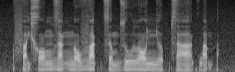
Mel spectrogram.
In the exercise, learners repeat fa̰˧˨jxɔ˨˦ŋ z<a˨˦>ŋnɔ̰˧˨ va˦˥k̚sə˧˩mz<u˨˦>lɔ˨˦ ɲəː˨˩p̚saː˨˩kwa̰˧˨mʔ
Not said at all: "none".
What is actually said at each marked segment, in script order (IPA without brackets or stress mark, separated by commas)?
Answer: a̰˧˨, u˧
